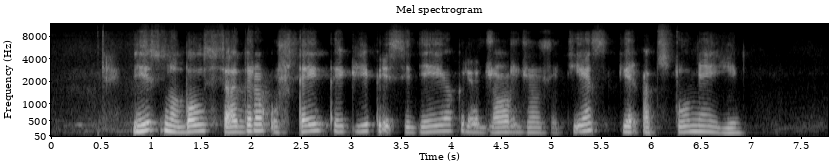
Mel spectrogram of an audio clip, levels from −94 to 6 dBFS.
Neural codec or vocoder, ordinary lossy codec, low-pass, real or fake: codec, 32 kHz, 1.9 kbps, SNAC; Opus, 16 kbps; 10.8 kHz; fake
